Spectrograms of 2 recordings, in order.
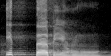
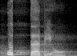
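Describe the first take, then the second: First: The word begins with an i vowel. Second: The word begins with a u vowel. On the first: The speaker calls it right. "Harus dibaca ittabi'u" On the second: The speaker calls it wrong. "atau uttabi'u"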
